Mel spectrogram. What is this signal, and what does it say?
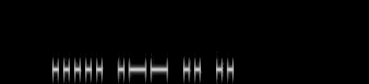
Morse code, heard as a keyed tone, about 21 wpm, 700 Hz. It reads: 5WII
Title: Four Challenging Letter-Number Combinations 22wpm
